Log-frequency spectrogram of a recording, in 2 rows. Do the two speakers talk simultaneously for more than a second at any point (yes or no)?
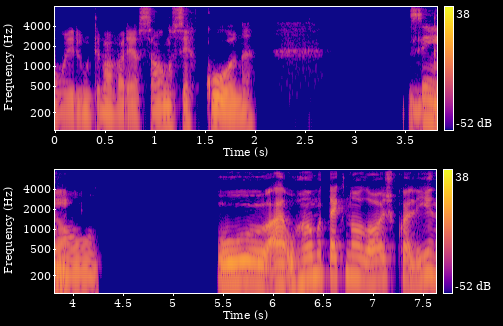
no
